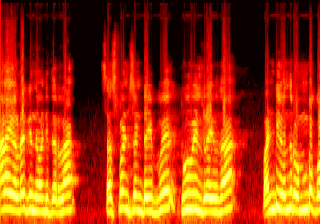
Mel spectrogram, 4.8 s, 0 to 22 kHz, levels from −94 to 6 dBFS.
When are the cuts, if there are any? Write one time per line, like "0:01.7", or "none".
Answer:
none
